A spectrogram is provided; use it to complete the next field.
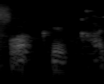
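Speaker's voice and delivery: soft whisper, muttered under the breath.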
